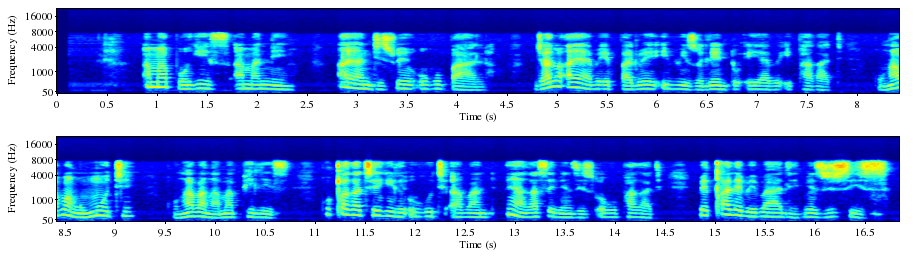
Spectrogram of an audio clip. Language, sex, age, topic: North Ndebele, male, 36-49, health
